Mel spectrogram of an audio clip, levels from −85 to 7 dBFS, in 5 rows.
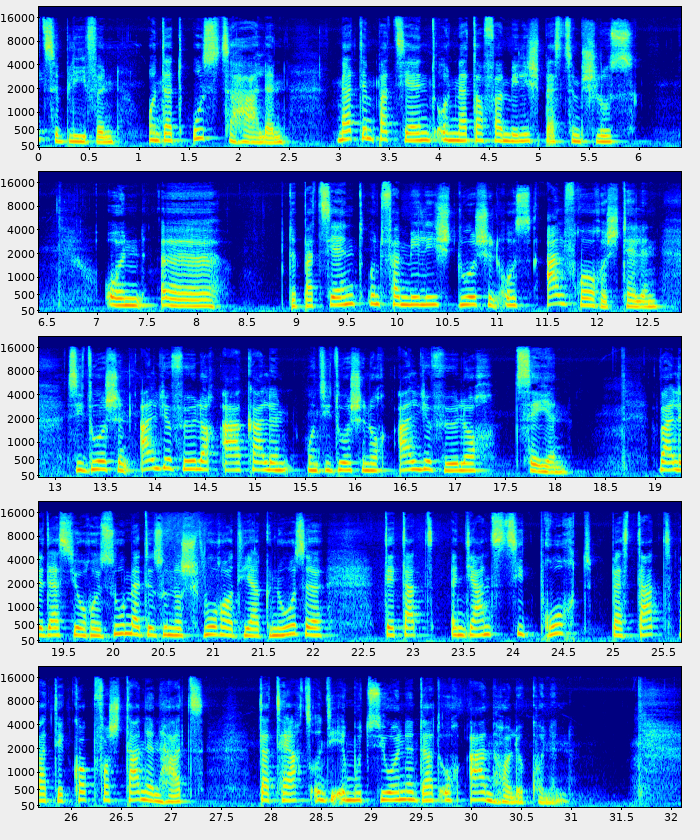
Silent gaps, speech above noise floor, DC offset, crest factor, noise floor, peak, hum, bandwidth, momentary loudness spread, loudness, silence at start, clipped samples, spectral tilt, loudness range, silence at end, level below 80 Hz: none; 31 dB; under 0.1%; 16 dB; -52 dBFS; -6 dBFS; none; 17 kHz; 8 LU; -22 LUFS; 0 s; under 0.1%; -4.5 dB/octave; 2 LU; 0 s; -54 dBFS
